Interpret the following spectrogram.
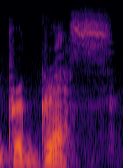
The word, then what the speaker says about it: progress: To progress, fijaos, el verbo se pronuncia la segunda sílaba, se acentúa.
